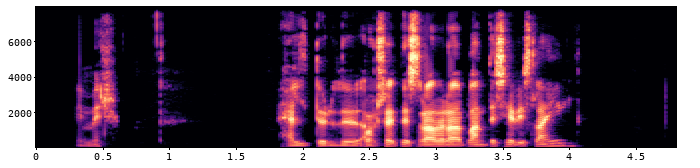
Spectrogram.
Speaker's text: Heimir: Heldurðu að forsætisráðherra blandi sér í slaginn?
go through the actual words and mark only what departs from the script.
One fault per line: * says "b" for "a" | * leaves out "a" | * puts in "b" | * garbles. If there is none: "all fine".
* leaves out "að"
